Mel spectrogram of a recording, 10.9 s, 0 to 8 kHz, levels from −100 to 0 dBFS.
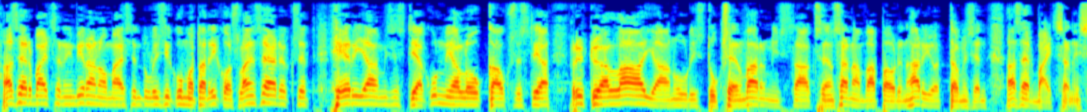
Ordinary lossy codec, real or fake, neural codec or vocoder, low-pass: none; real; none; 7.2 kHz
